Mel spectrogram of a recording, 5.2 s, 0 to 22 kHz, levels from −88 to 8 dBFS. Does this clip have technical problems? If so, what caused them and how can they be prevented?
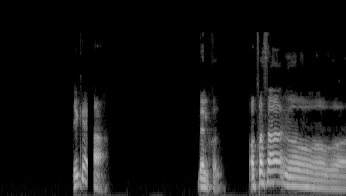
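Yes. At 1.29 to 1.31 s the speech lurches forward, and again at 3.87 s a shorter jump does the same. This is compressed frames skipped: whole coded frames of about 21.3 ms never reached the output, roughly fifteen frames (around 300 ms) the first time and about four (around 100 ms) the second, so the audio jumps ahead by that much. Verifying file integrity and transferring or storing the encoded stream over a reliable, checksummed path prevents it.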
